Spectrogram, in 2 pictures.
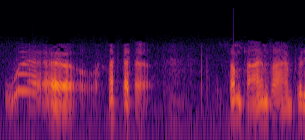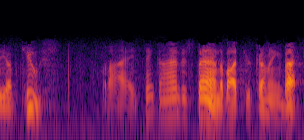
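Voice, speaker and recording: A man's voice: mid-range voice, wildly swooping pitch, moderate pace, breathy edge, heavily acted. A man playing a charming but sinister middle-aged uncle in a 1940s radio drama, his coaxing voice carrying a menacing undertone. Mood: jovial. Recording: narrow 1940s radio broadcast.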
